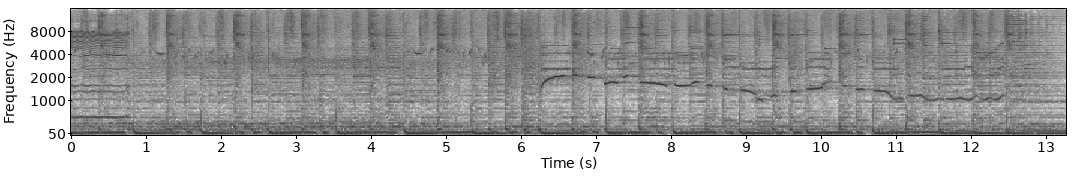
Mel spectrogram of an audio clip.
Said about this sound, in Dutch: Fluiten. Even lekker fluiten. Even lekker fluiten. Fluiten. Door je lippen wat te tuiten.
